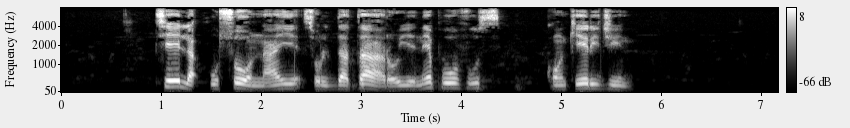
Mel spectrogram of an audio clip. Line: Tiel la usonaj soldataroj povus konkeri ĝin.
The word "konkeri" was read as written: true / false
true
